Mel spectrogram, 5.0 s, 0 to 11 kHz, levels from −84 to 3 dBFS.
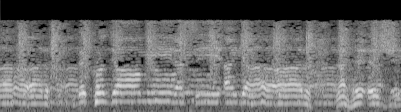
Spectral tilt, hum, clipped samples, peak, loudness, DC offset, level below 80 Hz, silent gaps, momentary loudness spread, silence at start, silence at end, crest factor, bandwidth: -3.5 dB/octave; none; under 0.1%; -2 dBFS; -16 LUFS; 0.2%; -54 dBFS; none; 3 LU; 0 s; 0 s; 14 dB; 6.6 kHz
